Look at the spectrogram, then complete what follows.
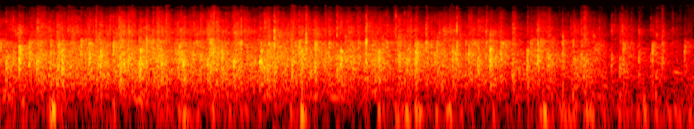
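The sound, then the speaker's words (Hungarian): An audience applauds members of the Pannon Fotóskör Egyesület photography club, whose photos accompany the short stories in a book, a dense wash of many hands clapping at an even, loud level that starts to thin out and fade near the end. “Többen is itt vannak közöttünk, úgyhogy neveket nem sorolok, de tapsoljuk meg őket is.”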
